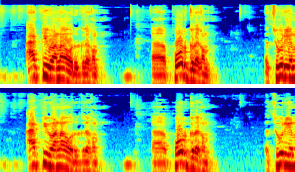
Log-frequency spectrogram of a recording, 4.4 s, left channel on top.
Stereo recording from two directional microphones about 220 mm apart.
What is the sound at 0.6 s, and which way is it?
A man's voice, 45° left (ahead or behind).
